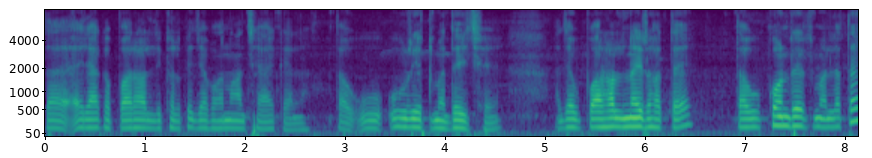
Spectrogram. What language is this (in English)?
Maithili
